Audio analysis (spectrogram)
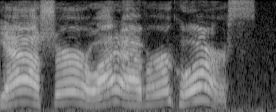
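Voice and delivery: put-on dismissive tone. Saying Bella sounds like her, acting out her own reply, in a mock-dismissive tone. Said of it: "I understand that tone".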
